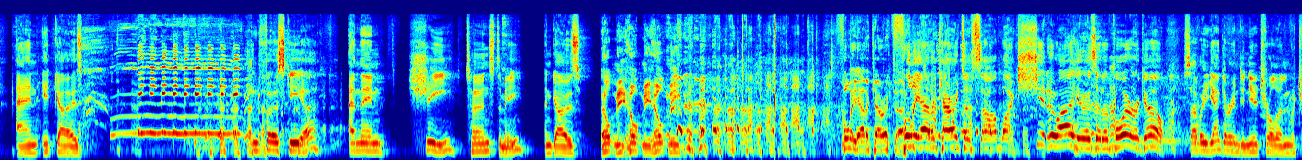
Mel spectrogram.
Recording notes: LIVE at the F1. Speaking at the 2023 VACC Presidents Grand Prix Supper.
